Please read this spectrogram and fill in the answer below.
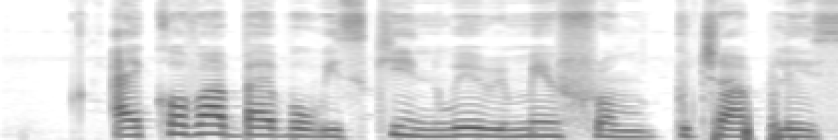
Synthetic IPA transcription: ʔaɪkʰɔvabaɪbulwiskʰĩnweɹimẽnfɹɔ̃mbut͡ʃaples

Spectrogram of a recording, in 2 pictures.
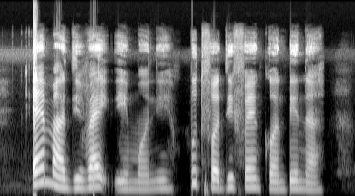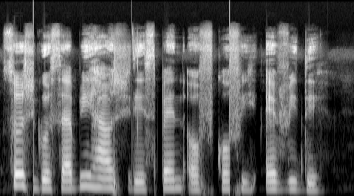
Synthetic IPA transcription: ɛmadivaɪtemɔ̃niputfɔdifɹɛ̃nt̚kɔ̃ntena | soʃiɡosabiɦawʃidespɛ̃ndɔfkɔfiɛvɹide

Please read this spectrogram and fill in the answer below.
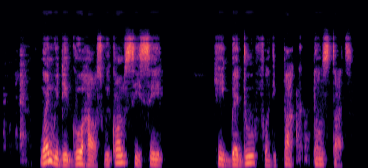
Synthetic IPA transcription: wɛ̃nwideɡoɦaʊswikɔ̃msise | hiɡ͡bɛdufɔdipakd̥ɔ̃nstat

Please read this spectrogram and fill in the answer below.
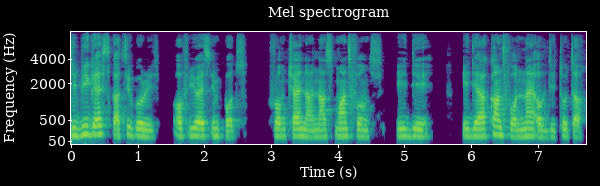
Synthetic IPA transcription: dibiɡɛstkatiɡɔɹi | ɔfjuɛsĩmpɔts | fɹɔ̃mt͡ʃaɪnanasmatfõns | ide | ideakãʊ̃ntfɔnãɪnʔɔfditota̰l

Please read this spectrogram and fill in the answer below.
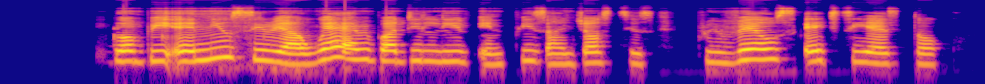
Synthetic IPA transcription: iɡobiʔenjusiɹialwɛɛvɹibɔdilivĩnpisãnd͡ʒʌstis | pʰɹivelˠset͡ʃtiɛstɔk̚

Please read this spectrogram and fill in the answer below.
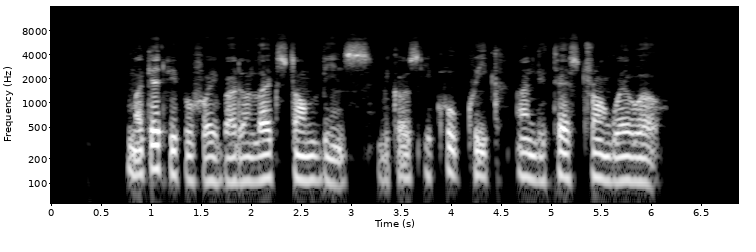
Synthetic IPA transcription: ma̰kɛt̚pipəl̩ˠfɔebadə̃nlaɪkstɔ̃mbĩnsbikʰɔ̰zit̚kʰukʰwikʔãnðətʰɛstʰɹɔ̃ŋɡwɛwɛ̰lˠ

